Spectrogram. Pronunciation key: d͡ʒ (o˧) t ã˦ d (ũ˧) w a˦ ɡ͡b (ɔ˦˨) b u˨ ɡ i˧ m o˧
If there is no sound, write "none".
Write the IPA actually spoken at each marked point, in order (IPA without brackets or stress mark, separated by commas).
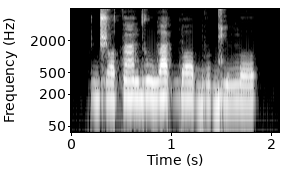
ɔ˧, u˧, ɔ˦˨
